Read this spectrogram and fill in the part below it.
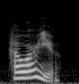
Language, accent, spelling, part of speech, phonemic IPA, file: English, US, how are you, phrase, /haʊ ˈɑɹ ju/, En-us-how are you.ogg
- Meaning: An informal greeting, not requiring a literal response. In form a question, and thus followed by a question mark. Typical responses include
